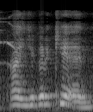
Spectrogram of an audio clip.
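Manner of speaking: gushing over a tiny kitten; excited. Real, not acted.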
